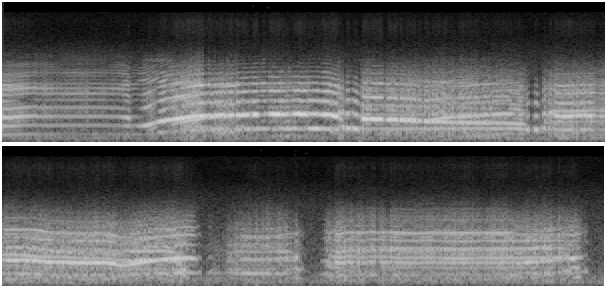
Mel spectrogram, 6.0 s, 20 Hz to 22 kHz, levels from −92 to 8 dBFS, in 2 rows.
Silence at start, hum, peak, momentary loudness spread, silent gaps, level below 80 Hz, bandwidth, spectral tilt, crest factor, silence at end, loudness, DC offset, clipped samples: 0 s; none; -4 dBFS; 9 LU; none; -54 dBFS; 12.5 kHz; -6 dB/octave; 12 dB; 0 s; -16 LUFS; under 0.1%; under 0.1%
